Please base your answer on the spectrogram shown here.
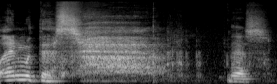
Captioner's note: sigh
